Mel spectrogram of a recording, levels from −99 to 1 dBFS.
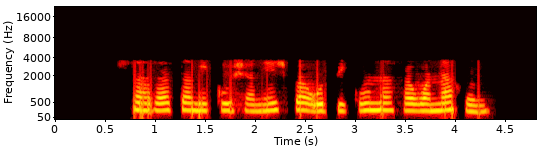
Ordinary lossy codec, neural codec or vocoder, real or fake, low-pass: AAC, 24 kbps; vocoder, 24 kHz, 100 mel bands, Vocos; fake; 3.6 kHz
